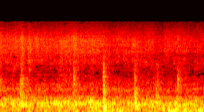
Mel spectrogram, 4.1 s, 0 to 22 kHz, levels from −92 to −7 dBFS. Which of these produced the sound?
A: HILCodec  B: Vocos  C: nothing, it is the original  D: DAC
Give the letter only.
C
